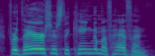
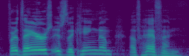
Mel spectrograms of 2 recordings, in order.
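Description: Both takes have the same delivery.

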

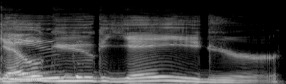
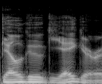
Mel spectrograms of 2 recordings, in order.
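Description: First: Jaeger is pronounced in a fussy, unusual way. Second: Jaeger is pronounced in a plain, ordinary way.

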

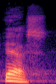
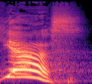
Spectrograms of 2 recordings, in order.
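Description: First: It is said weakly and half-heartedly. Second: It is said with passion, as if meant.

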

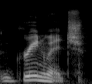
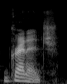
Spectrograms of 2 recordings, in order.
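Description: First: It is said the way foreigners pronounce it. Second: It is said the way locals pronounce it. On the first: The speaker calls it wrong. "many foreigners, including Americans, pronounce it as Greenwich" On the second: The speaker calls it right. "it is actually pronounced as Greenwich"

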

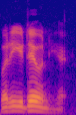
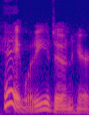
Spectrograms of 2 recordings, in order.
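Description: First: The question sounds hostile and confrontational. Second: The question sounds friendly and casual.

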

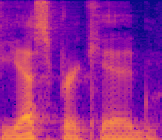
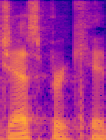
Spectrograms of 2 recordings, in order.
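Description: First: Jesper is said with a native-style pronunciation. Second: Jesper is said with an American English pronunciation. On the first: The speaker calls it right. "it's Jesper Kidd" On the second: The speaker calls it wrong. "it's not Jesper Kidd"

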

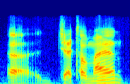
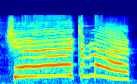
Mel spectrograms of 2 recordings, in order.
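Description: First: It is said in an ordinary speaking voice. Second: It is said in an imitated character voice. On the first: The speaker calls it wrong. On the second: The speaker calls it right.

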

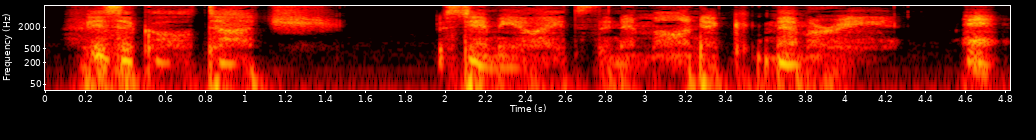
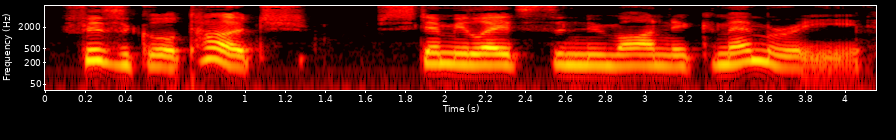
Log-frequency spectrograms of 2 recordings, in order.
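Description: First: It is spoken in a soft breathy whisper. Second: It is spoken in an ordinary full voice. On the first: The speaker calls it right. "He says it like this" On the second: The speaker calls it wrong. "he doesn't say it like that"

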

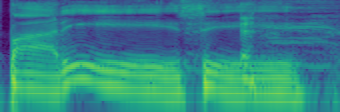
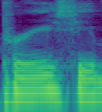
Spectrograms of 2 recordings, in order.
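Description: First: The name is said with an Italian pronunciation. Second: The name is said with an American pronunciation. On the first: The speaker calls it right. "but it's Parisi" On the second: The speaker calls it wrong. "is not Parisi"

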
